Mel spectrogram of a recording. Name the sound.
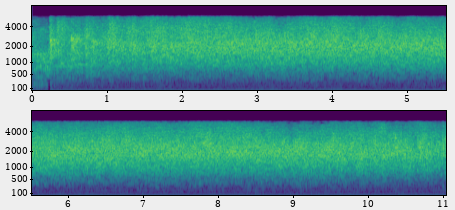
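audience applause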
